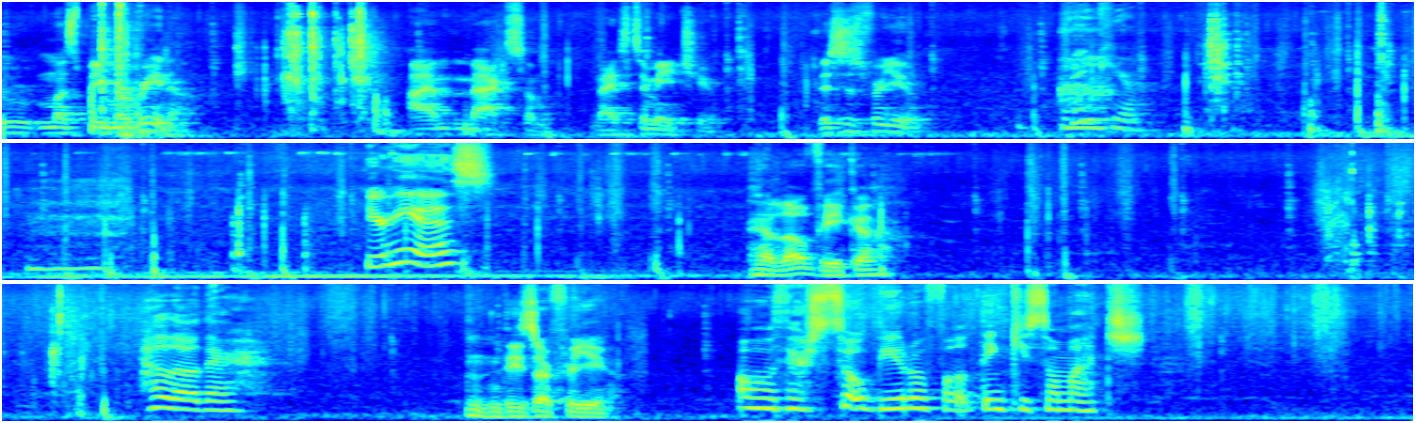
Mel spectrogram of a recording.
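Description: A young woman speaks in a friendly way nearby.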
